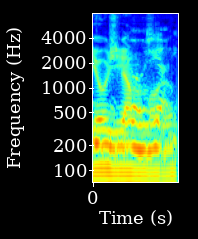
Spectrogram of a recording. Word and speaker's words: Yohji Yamamoto: Yohji Yamamoto.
